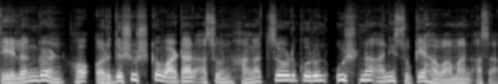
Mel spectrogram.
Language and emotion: Goan Konkani, neutral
